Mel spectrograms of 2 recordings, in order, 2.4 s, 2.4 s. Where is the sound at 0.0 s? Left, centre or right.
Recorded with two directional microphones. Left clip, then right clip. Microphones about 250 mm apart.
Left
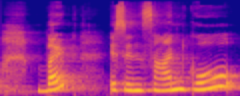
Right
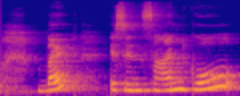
Left.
